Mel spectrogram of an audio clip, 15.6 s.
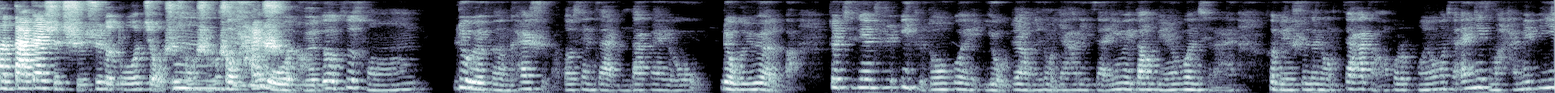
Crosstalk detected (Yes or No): Yes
